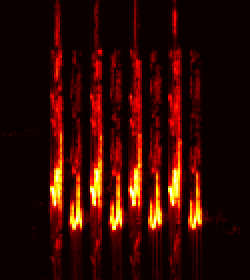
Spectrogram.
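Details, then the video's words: Cinereous tit song with shot-like variations, a clear training recording: eight sharp two-note phrases, a high note then a lower one, repeated rapidly over about a second and a half against a quiet background. "suara burung gelatik batu dengan variasi tembakan banyak yang nyari"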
